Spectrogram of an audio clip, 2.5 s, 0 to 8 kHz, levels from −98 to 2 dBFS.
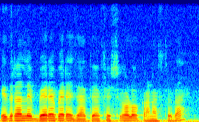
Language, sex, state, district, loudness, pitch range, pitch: Kannada, male, Karnataka, Bangalore, -16 LUFS, 110-130 Hz, 120 Hz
